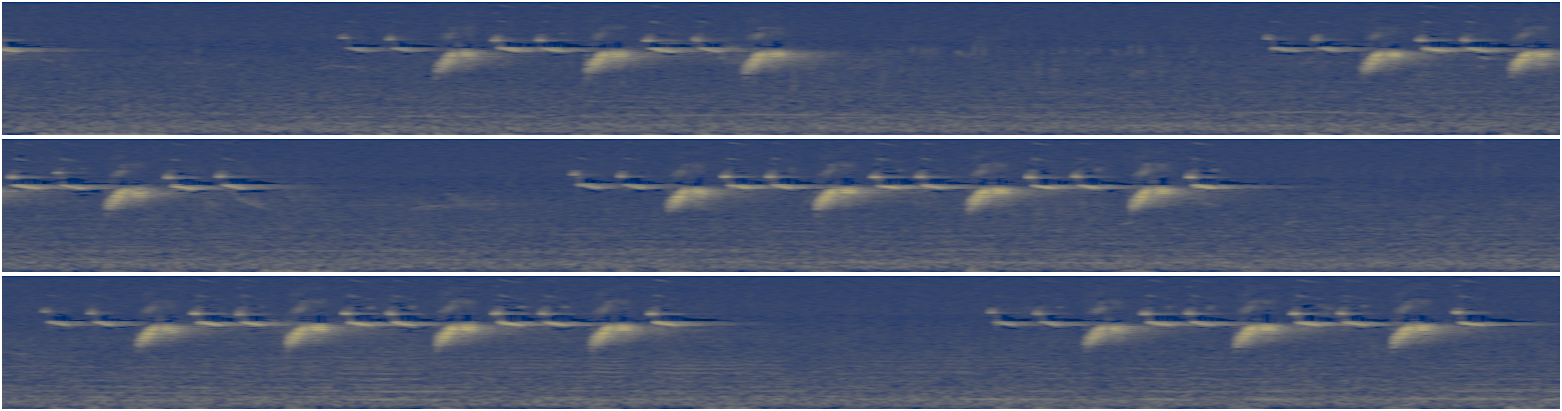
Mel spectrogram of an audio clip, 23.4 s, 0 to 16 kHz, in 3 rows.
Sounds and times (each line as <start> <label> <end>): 0.0 insects buzzing 23.3
9.9 different birds singing 14.0
15.8 different birds singing 19.2
20.5 different birds singing 23.1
